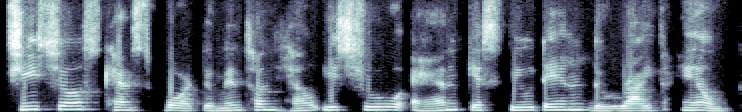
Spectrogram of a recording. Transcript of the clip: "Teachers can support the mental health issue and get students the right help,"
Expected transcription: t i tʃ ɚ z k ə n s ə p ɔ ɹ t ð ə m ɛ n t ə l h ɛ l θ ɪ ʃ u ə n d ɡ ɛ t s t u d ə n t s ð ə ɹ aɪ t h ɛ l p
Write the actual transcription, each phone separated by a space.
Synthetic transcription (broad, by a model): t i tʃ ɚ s k ə n s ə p ɔ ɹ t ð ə m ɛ n t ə n h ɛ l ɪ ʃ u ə n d ɡ ɛ t s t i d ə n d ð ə ɹ aɪ t h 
